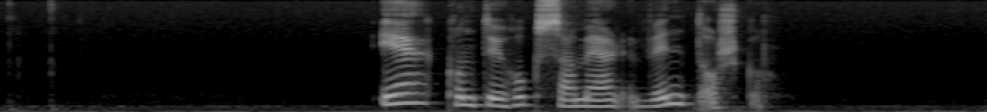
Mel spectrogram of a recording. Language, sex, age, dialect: Faroese, female, 61+, Norðuroyggjar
